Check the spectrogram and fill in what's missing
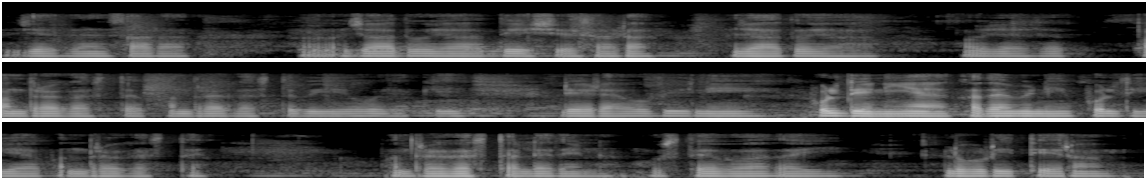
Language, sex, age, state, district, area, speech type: Dogri, male, 18-30, Jammu and Kashmir, Udhampur, rural, spontaneous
